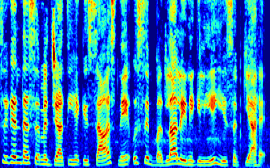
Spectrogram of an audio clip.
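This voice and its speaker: A woman's voice: medium pitch, a little slow. A woman narrating a scripted story, playfully addressing her listeners.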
